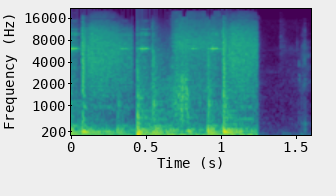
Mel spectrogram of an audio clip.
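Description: A breezy drum loop programmed in FL Studio for a space-style beat plays alone for about a second, with a heavy low kick and percussive hits, then cuts off abruptly into silence.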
